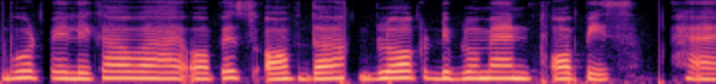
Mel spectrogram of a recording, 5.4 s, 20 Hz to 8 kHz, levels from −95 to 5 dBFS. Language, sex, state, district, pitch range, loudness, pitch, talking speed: Hindi, female, Jharkhand, Palamu, 215-230 Hz, -13 LUFS, 225 Hz, 135 wpm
